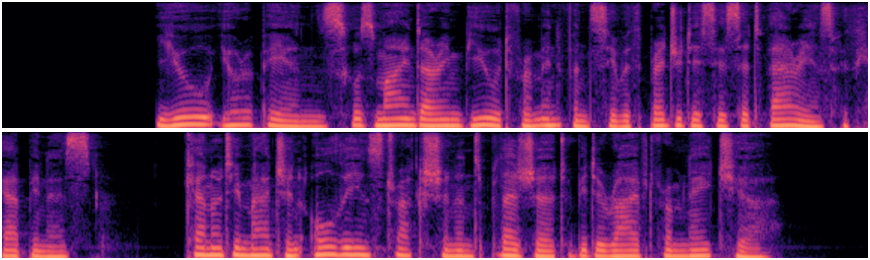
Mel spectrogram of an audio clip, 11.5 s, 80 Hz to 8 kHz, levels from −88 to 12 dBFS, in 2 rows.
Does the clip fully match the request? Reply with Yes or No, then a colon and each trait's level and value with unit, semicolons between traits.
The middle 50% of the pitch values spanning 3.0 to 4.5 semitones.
No: narrow, 2.6 semitones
